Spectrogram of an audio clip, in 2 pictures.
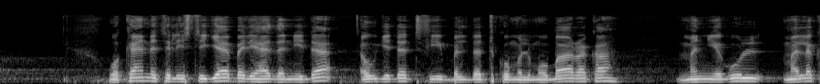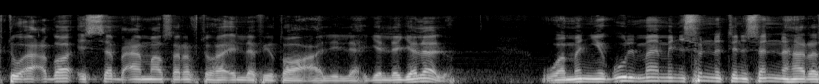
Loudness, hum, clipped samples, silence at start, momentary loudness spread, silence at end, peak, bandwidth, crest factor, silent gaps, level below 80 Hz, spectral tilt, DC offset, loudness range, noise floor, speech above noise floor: -19 LUFS; none; under 0.1%; 1 s; 7 LU; 0 s; -2 dBFS; 11 kHz; 16 dB; none; -54 dBFS; -5.5 dB/octave; under 0.1%; 3 LU; -50 dBFS; 32 dB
